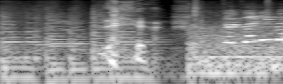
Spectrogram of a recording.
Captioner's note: laughs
